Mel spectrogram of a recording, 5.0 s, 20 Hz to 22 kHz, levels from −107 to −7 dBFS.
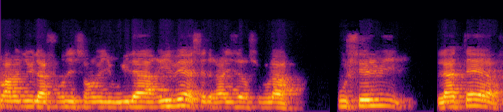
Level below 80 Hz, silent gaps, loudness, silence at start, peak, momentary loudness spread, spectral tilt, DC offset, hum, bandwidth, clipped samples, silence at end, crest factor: -74 dBFS; 3.28-3.37 s, 4.32-4.37 s; -23 LUFS; 0 s; -8 dBFS; 11 LU; -7.5 dB/octave; under 0.1%; none; 7.4 kHz; under 0.1%; 0 s; 16 dB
